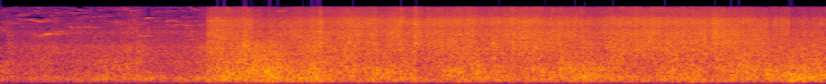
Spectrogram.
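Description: Sawmill machinery running, with cut lumber moving along chain and roller conveyors: a steady, dense clatter. About two seconds in it cuts abruptly to a louder, harsher din.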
